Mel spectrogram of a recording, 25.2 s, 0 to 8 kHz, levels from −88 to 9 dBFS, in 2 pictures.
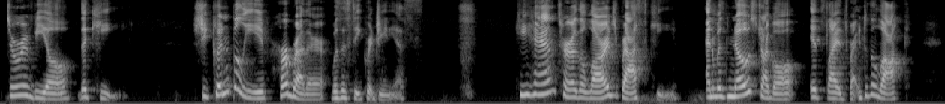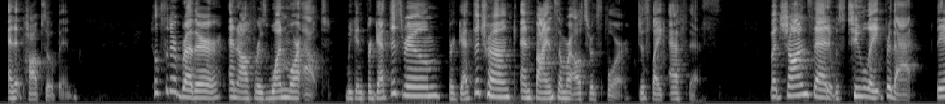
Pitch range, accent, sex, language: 175-255 Hz, American, female, English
